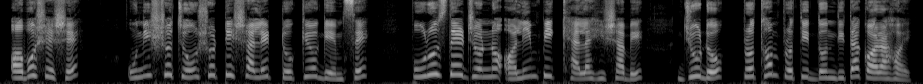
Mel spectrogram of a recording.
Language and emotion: Bengali, neutral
